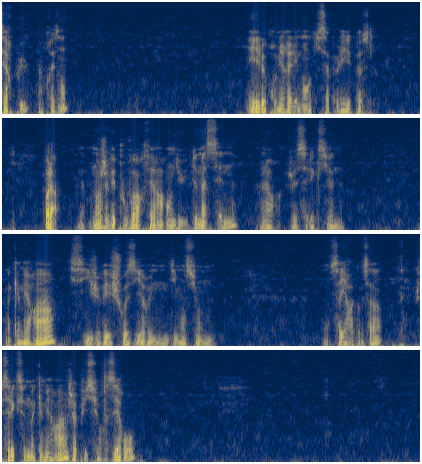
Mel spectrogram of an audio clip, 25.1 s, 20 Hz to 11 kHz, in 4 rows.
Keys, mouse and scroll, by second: 2.4 click, 8.7 right click, 10.1 click, 11.4-11.9 scroll down 4, 20.3 KP_0, 22.5-22.9 scroll down 2, 22.9 scroll up 3, 24.4 right click.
